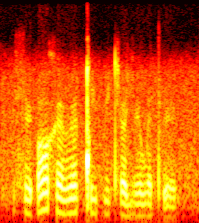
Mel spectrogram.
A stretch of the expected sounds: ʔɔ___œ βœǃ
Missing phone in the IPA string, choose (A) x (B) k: A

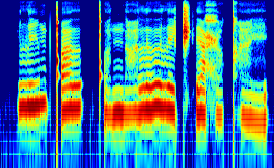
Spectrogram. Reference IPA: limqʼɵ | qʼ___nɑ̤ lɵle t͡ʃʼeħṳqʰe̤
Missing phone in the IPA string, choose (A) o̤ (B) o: A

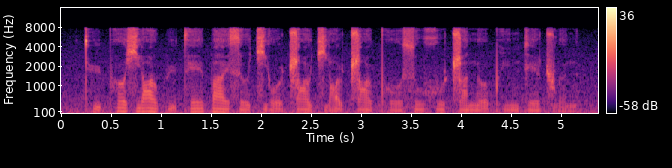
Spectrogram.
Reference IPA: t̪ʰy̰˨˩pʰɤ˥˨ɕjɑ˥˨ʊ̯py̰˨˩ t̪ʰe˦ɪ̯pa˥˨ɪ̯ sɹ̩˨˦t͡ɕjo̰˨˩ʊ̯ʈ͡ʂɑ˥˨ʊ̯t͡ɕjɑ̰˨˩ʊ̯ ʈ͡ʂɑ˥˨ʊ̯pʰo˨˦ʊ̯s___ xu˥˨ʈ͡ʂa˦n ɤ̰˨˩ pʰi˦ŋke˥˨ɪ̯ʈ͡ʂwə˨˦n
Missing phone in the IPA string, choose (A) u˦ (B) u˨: A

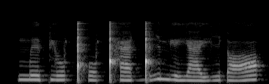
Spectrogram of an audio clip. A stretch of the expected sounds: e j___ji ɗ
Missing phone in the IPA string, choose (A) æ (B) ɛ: A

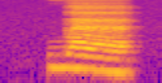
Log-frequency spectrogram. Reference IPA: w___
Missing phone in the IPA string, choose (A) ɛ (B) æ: B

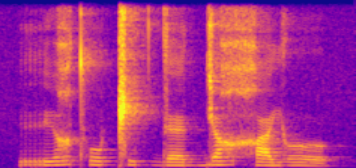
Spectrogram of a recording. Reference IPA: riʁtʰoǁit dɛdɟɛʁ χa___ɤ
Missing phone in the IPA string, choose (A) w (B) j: B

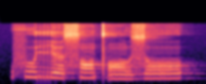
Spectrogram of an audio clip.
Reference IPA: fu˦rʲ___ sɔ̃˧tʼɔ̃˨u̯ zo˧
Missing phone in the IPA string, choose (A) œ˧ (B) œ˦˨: B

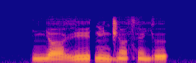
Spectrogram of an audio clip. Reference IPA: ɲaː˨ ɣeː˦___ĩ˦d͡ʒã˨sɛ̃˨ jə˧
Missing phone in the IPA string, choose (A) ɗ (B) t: A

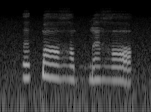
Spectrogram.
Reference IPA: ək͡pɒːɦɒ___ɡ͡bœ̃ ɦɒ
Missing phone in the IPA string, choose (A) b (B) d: A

